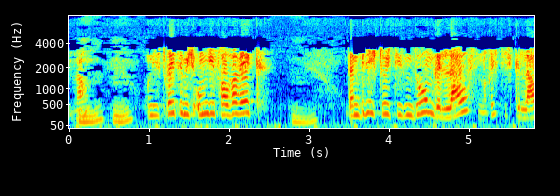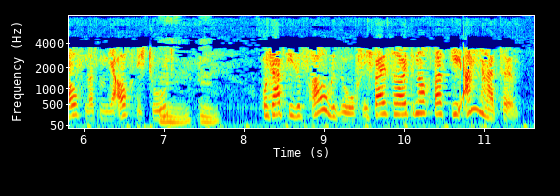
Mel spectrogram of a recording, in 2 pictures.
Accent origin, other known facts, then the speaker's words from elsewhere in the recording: Cologne, North Rhine-Westphalia, Germany; Und wir sind Kölner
